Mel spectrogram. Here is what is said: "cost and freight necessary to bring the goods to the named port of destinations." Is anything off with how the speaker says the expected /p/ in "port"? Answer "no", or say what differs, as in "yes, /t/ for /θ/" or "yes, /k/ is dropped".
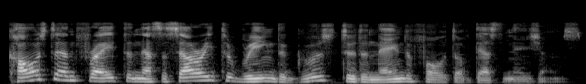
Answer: yes, /f/ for /p/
